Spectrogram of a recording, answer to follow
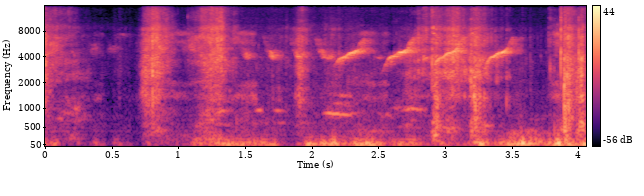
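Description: A bird chirping, four short, quick notes in the second half, over several sharp knocks and a low rustling rumble.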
